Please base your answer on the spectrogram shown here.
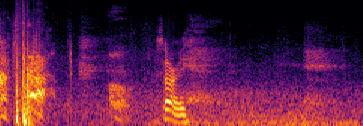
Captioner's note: grunting; man Groans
